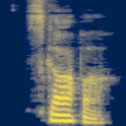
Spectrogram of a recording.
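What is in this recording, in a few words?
"scarper", Australian English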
